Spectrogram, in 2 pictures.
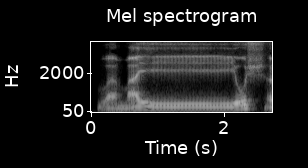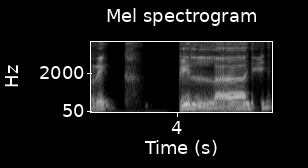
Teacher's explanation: Allahnya dibaca tipis karena harokat di depannya kasroh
